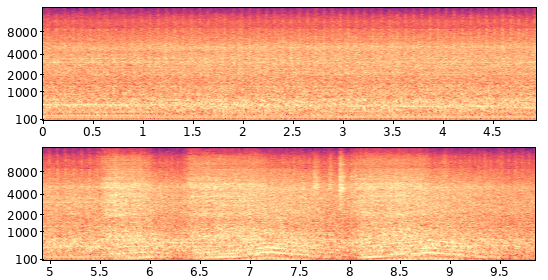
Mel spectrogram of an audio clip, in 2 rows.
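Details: Jeep M151 four-cylinder engine with about three-quarter choke after draining contaminated fuel and adding a fuel filter: steady, even idle with throttle blips that rise and settle cleanly; idle much improved.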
